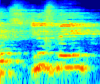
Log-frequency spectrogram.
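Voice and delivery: high, drawn-out call for attention; retold polite demand. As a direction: act the entitled guest hailing a clerk. Guest calling the front desk clerk.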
